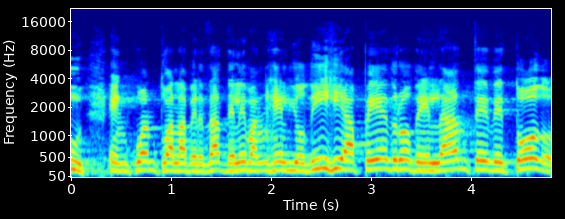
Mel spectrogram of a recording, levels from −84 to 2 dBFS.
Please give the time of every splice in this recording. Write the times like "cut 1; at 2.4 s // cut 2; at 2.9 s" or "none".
none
